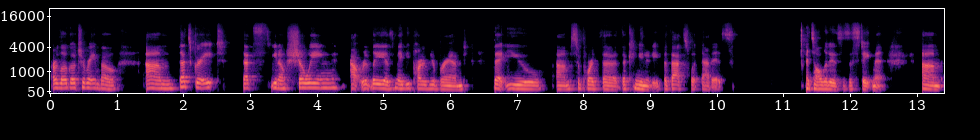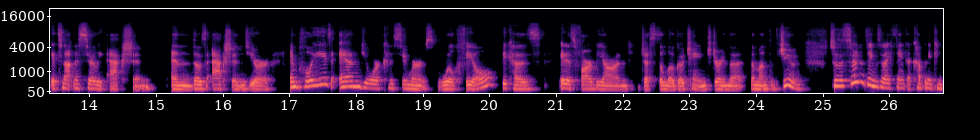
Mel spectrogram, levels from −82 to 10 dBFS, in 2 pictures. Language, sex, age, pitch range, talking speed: English, female, 30-49, 140-175 Hz, 170 wpm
